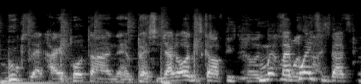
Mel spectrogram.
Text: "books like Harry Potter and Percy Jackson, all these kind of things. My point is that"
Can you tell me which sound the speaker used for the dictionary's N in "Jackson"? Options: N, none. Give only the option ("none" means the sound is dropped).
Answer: none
